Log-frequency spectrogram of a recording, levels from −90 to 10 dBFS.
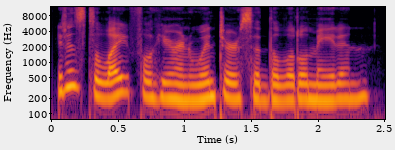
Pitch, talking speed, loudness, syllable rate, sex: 205 Hz, 240 wpm, -15 LUFS, 6.8 syllables/s, female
